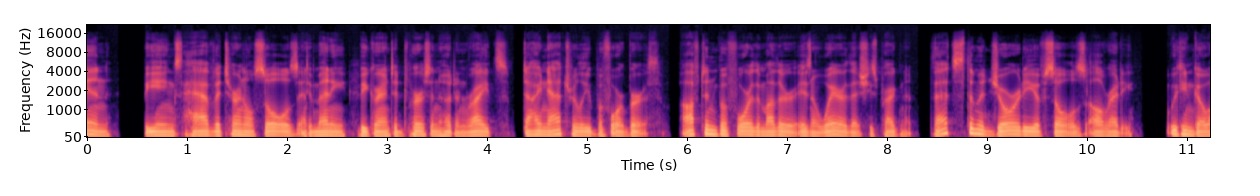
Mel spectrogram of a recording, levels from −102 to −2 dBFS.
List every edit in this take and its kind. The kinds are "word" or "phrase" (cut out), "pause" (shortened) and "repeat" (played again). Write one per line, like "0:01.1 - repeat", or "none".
0:00.9 - word
0:02.2 - word
0:02.7 - word
0:03.2 - word
0:07.2 - word
0:08.3 - pause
